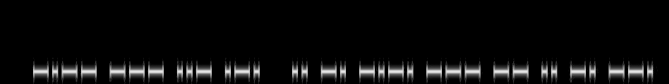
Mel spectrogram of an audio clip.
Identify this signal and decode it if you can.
Morse code, heard as a keyed tone, about 25 wpm, 600 Hz. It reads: YOUR INCOMING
